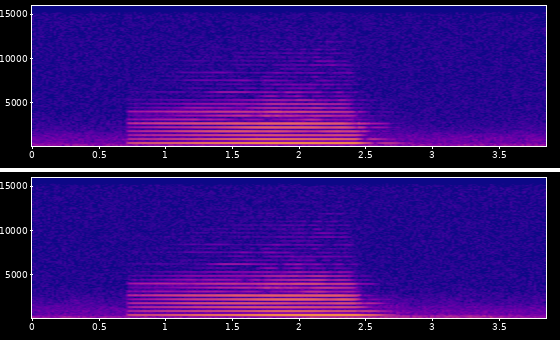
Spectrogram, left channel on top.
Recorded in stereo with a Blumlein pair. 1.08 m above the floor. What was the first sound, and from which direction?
A violin, straight ahead.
